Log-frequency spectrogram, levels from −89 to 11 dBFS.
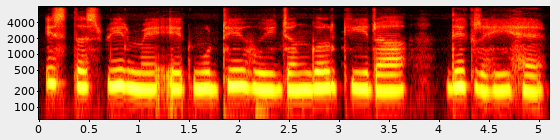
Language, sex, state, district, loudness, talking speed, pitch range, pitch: Hindi, female, Sikkim, Gangtok, -13 LUFS, 140 wpm, 220-245 Hz, 230 Hz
